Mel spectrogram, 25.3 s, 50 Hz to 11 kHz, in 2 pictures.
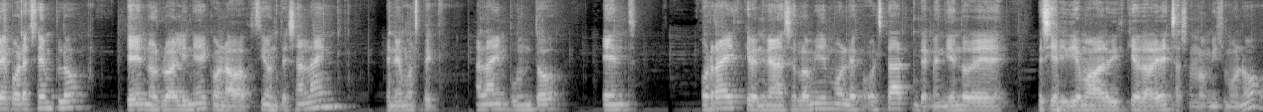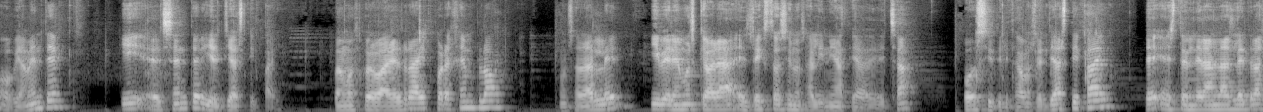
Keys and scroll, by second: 3.3 Return, 16.8 Return, 23.4 Return.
